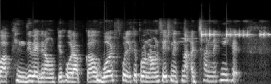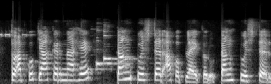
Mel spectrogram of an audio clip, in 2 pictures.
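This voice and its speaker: Higher-voiced woman teaching in a muffled recording. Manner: explains patiently, repeats words to model pronunciation. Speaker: English teacher. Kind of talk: online class lecture.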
